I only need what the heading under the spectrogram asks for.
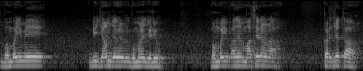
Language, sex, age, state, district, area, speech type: Sindhi, male, 60+, Gujarat, Surat, urban, spontaneous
